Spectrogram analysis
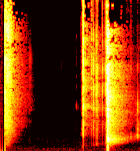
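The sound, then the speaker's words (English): A new rocket launcher fires in sharp blasts. A short, bright crack comes first, then a pause, then a crackling burst that runs into a second loud blast with a brief tail. “I just got a new rocket launcher.”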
